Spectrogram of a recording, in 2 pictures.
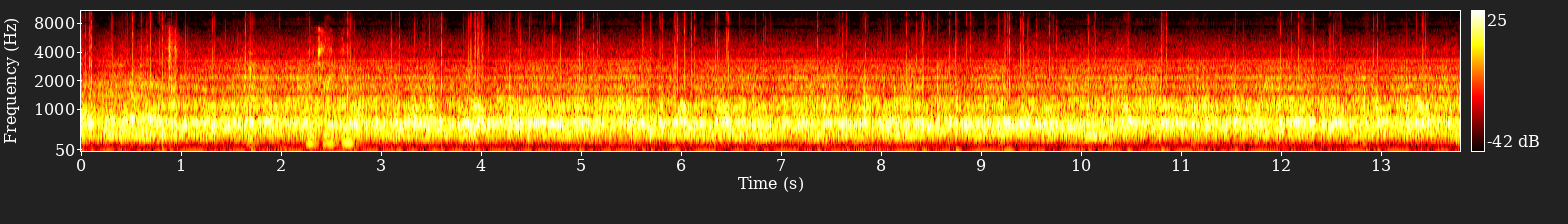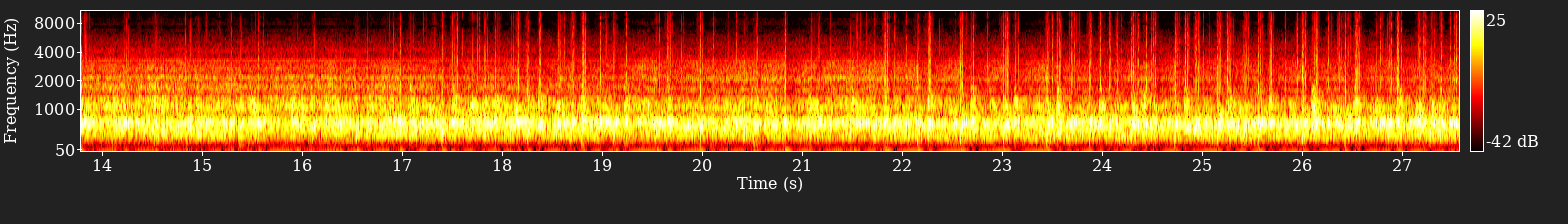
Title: Our Baby's Heartbeat at 16 weeks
